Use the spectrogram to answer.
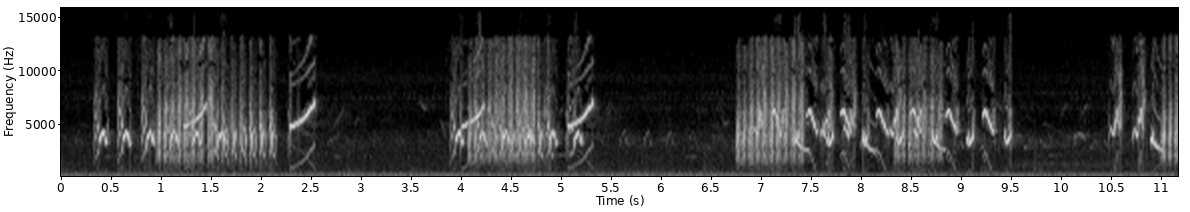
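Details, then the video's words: Lure recording of a cinereous tit meant to attract other birds. Three bouts of harsh, rasping chatter mixed with sharp, high, swooping whistles, separated by quiet gaps of about a second. "suara pikat Burung gelatik batu gacor dan cocok juga buat pancingan gelatik batu yg susah bunyi"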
